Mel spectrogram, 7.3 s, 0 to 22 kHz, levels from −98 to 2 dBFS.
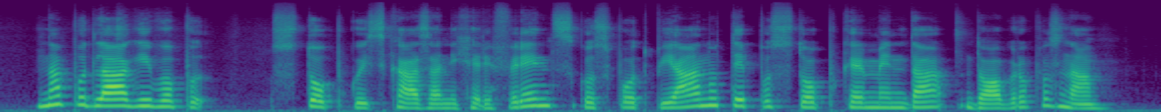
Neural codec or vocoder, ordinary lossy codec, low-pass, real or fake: autoencoder, 48 kHz, 128 numbers a frame, DAC-VAE, trained on Japanese speech; none; 19.8 kHz; fake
